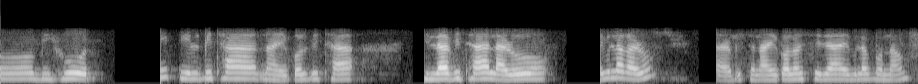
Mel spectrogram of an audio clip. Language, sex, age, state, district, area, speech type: Assamese, female, 18-30, Assam, Darrang, rural, conversation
